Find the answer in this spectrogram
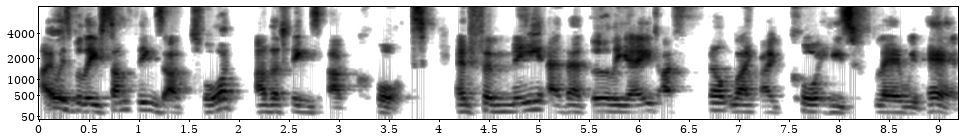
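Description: A man's voice: mid-range voice, a little slow, low-quality recording. A man with an Australian accent, a hairdresser guest telling stories in a casual interview, often adding "you know".

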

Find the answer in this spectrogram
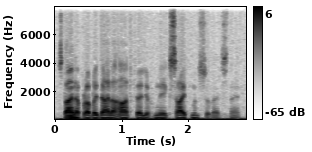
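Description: An actor playing a weary, skeptical police lieutenant in an old radio crime drama, dry and clipped. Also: male voice, deep voice, flat delivery, rapid-fire, lightly acted. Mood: sardonic, suspicious. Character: weary, sardonic male police detective lieutenant. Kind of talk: 1940s-50s radio crime drama acting. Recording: old radio recording, some noise.

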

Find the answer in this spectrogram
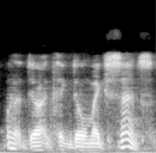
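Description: Low-voiced, lively radio reporter. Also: male voice, a little slow, a little hiss or hum. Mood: curious musing. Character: curious young male newspaper reporter, hurried and informal. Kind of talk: 1940s radio acting. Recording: dull old radio recording.

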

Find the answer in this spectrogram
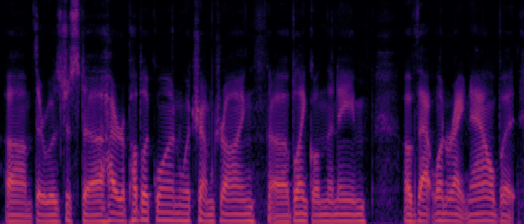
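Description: A man with a fairly deep voice interviews on a podcast in a dry, close recording. He is casual and upbeat about things, and he rambles as he works toward each question. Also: level tone, fairly quick, smooth, no room sound. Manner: rambling, enthusiastic, peppered with "you know". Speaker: podcast co-host acting as interviewer.

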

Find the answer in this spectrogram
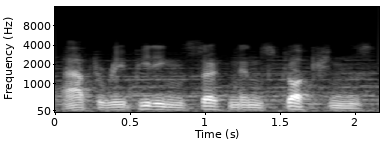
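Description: A man's voice: low-pitched, normal speed. A man narrating an old-time radio Western as announcer, formal and theatrical in a scripted dramatic style. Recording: tinny vintage radio with music.

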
